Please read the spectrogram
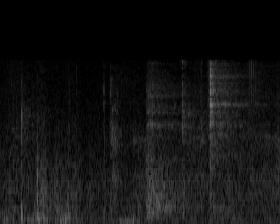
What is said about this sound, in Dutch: Ik zie dat die klok niet werkt, dus ik leg zelf een klein klokje op tafel.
